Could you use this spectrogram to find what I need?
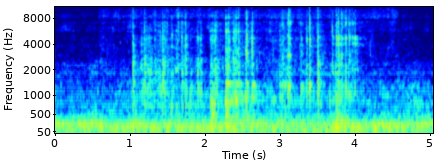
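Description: Ice rattles inside a shaken jar.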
